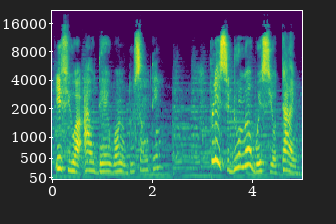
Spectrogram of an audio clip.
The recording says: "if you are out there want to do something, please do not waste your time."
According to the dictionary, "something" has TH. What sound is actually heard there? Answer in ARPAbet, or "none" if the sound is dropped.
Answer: T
